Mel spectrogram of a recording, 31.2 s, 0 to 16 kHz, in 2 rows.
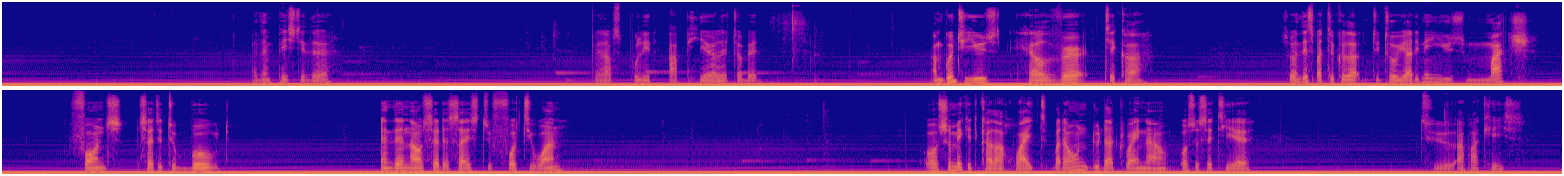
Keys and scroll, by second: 2.7 ctrl+v, 5.7 v, 22.3 4, 23.0 1, 23.7 Return.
